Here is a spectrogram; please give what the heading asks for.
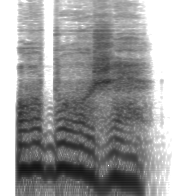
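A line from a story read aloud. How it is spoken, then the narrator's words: Moan. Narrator (Russian): простонала Джилл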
